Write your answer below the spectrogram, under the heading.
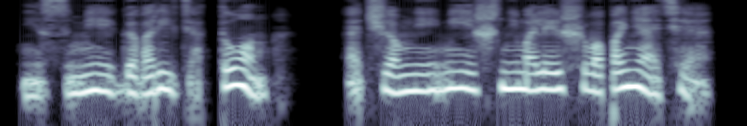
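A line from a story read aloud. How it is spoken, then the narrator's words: Furious hiss. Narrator (Russian): Сверля меня разъяренным взглядом, мужчина прошипел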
